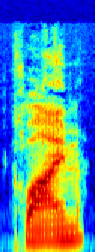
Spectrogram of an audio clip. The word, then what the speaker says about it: climb: obtains in other languages it is mute in debt debter subtle doubt lamb limb Dum thumb climb comb womb it is used before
